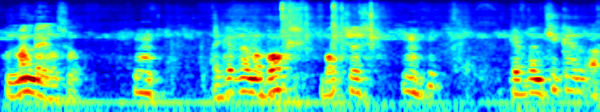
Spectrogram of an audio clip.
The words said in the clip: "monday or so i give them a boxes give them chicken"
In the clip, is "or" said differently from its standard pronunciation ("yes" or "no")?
yes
